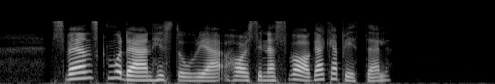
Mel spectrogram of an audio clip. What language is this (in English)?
Swedish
